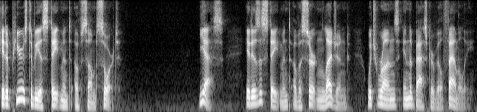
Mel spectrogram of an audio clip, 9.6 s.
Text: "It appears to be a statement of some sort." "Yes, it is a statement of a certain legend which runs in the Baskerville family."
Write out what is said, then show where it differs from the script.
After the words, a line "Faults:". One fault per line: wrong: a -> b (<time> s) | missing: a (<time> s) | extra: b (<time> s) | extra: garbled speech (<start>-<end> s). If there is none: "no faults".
"It appears to be a statement of some sort." "Yes, it is a statement of a certain legend which runs in the Baskerville family."
Faults:
no faults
